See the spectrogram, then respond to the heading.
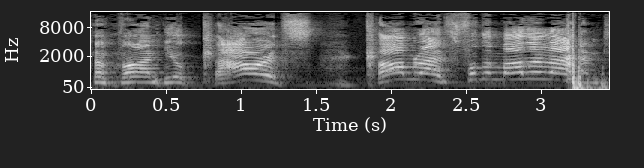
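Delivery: shrill, very loud yelling in bad German accent. Voicing Sergeant Boris out in the field, in a bad German accent. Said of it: "I don't know why he's German".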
